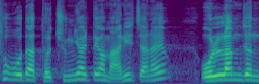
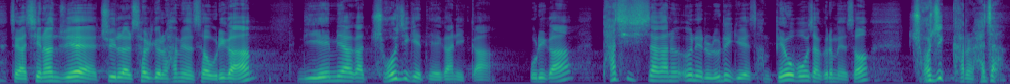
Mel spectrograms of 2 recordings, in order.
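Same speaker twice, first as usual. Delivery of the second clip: usual speaking voice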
